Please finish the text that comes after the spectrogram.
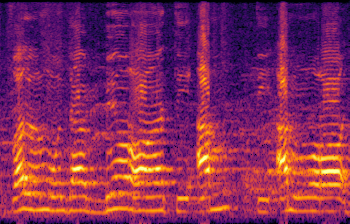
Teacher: Falmudabbirati am ti amra, jelas amra tidak dipantulkan. Ingat, mim bukan huruf qalqalah, maka tidak dipantulkan.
